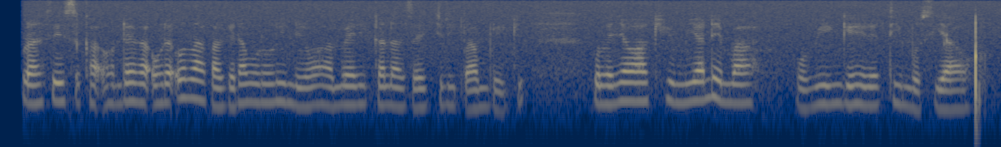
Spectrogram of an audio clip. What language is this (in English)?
Kikuyu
